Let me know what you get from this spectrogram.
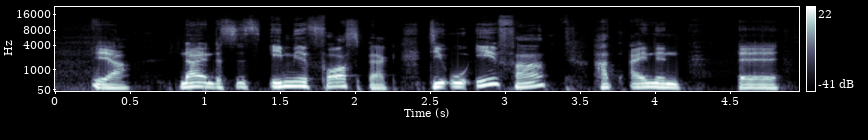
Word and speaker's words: Forsberg: Und da hieß Forsberg ohne Witz Forsberry ausgesprochen. – Barry. Total. – Ja, Barry, wie Beere, Barry.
